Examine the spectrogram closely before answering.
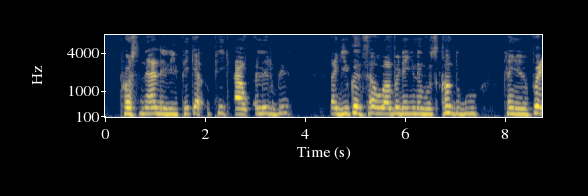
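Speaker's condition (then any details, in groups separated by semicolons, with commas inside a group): Cerebral palsy; cannot walk, uses wheelchair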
